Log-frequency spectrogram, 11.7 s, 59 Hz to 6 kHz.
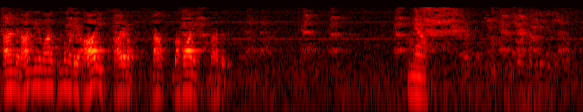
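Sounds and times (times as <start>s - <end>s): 
speech: 0.1s - 4.7s, 8.2s - 8.8s
dogs barking: 3.6s - 7.0s, 7.8s - 11.6s.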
